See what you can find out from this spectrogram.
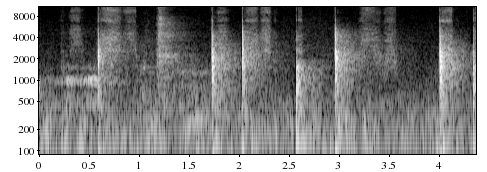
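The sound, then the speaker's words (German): Writing on a board: scratchy rubbing strokes broken by a series of sharp, crisp taps at irregular intervals, fairly quiet and heard on their own. “ich schreibe es nochmal hin, weil ich es gleich nochmal brauche. Ja, ich schreibe es nochmal hin.”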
